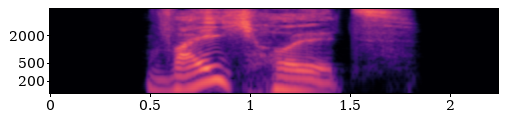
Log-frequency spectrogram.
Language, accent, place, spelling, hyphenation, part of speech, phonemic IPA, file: German, Germany, Berlin, Weichholz, Weich‧holz, noun, /ˈvaɪ̯çhɔlts/, De-Weichholz.ogg
- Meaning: low-density wood; mostly softwood from conifer trees, but also some low-density hardwoods (Woods with a density of less than 0.55 g/cm³; e.g. willow, poplar, lime and almost all conifers)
